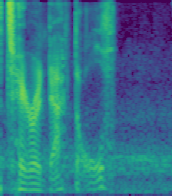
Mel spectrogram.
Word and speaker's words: pterodactyl: person to know that the P is silent we don't say the pterodactyl come on my story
